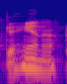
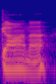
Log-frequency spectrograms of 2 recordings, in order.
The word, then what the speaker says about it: Gahanna: For our beer of the week, we go to the suburbs of Columbus, Ohio, to, correct me if I'm pronouncing this wrong, Gahanna, Ohio? – Gahanna, correct. Not Ghana. – Gahanna? – Or whatever Gahanna? You were saying, yeah. – Like Louisville. Louisville, Ghana, Ghana. – Ghana.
